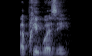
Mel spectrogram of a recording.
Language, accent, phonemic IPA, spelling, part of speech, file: French, France, /a.pʁi.vwa.ze/, apprivoisée, verb, LL-Q150 (fra)-apprivoisée.wav
- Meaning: feminine singular of apprivoisé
